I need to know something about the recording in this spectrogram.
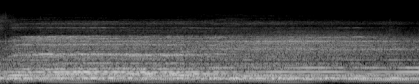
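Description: Several men singing a Horňácko (Moravian) folk song together in harmony, drawing out long held notes.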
